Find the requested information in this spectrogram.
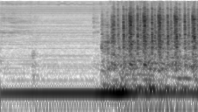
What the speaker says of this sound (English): So I'll do some reverse stitches here.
